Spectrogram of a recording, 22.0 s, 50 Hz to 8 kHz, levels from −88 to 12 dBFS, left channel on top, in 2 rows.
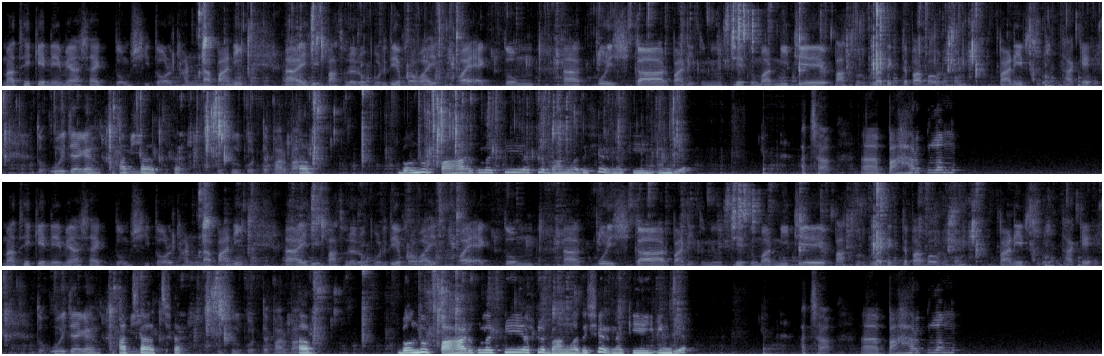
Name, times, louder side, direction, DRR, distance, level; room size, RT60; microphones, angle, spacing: voice 1, 0.0-9.7 10.0-12.5 13.1-14.0 18.8-20.5, left 2 dB, 10° left, 0.4 m, -41 dB
Writing, 1.1-19.8, left 2 dB, 80° left, 1.1 m, -48 dB
Chewing mastication, 1.9-17.8, left 5 dB, 35° left, 1.0 m, -40 dB
voice 2, 12.2-12.5 14.0-14.1 15.0-17.8, right 8 dB, 85° right, 0.3 m, -26 dB
7.4 x 6.6 x 2.4 m
head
